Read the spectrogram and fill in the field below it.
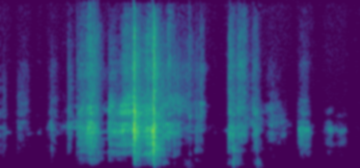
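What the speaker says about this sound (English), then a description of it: "So I'm just going to fussy cut around." Scissors snipping around stamped paper leaves and flowers, a close series of crisp short cuts and paper crinkles in irregular bursts with brief pauses, quiet setting, no talking.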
